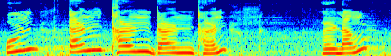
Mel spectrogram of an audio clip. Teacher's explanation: এই 5 জন যদি অনুসারের পরে থাকে, সেই ক্ষেত্রে অনুসারের উচ্চারণটা হয় আপনার মূর্ধন্য হসন্তের মতো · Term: মূর্ধন্য অনুসারের উচ্চারণটা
